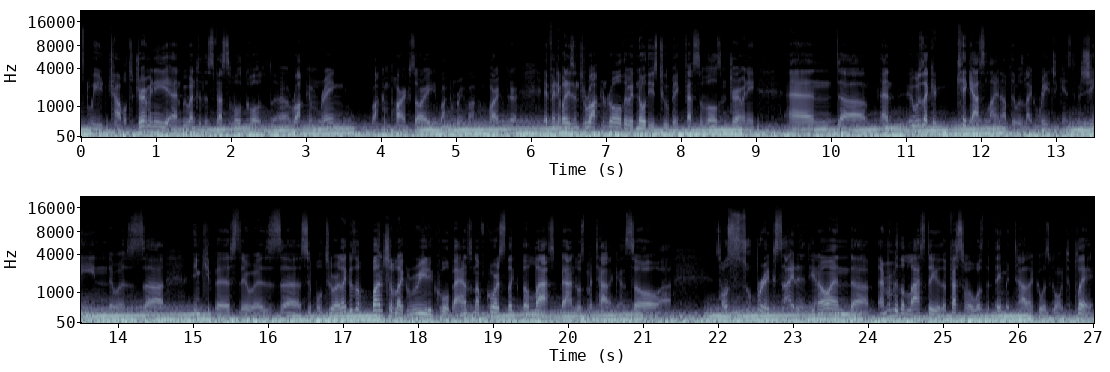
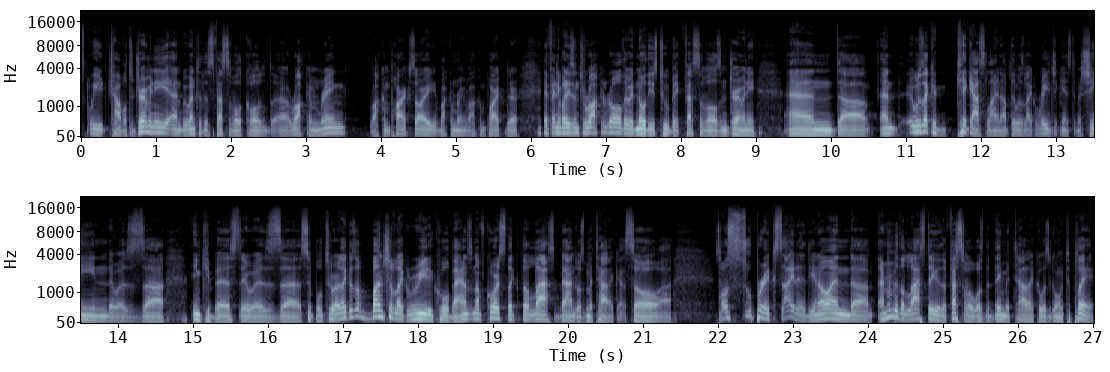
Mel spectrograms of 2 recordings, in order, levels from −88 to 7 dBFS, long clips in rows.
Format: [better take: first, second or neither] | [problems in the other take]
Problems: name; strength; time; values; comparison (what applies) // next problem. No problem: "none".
second | low rumble; loud; throughout; as loud as the speech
